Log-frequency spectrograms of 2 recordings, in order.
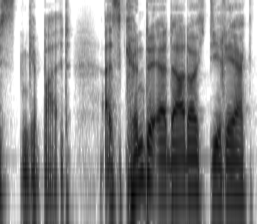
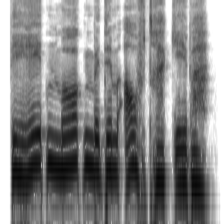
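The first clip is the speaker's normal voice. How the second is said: much higher, composed female character voice; smooth, professional woman; 11 semitones higher, faster than usual. A narrator's reading. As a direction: state it with cool business formality, pitched up. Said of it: "Ihre Stimme war wieder glatt, professionell". (glatte, professionelle, hohe Frauenstimme)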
